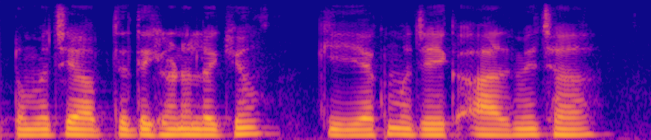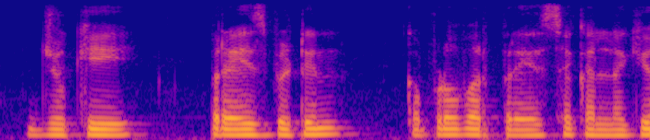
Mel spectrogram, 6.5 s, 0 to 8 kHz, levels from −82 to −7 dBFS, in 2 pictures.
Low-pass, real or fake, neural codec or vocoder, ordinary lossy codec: 7.2 kHz; real; none; none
